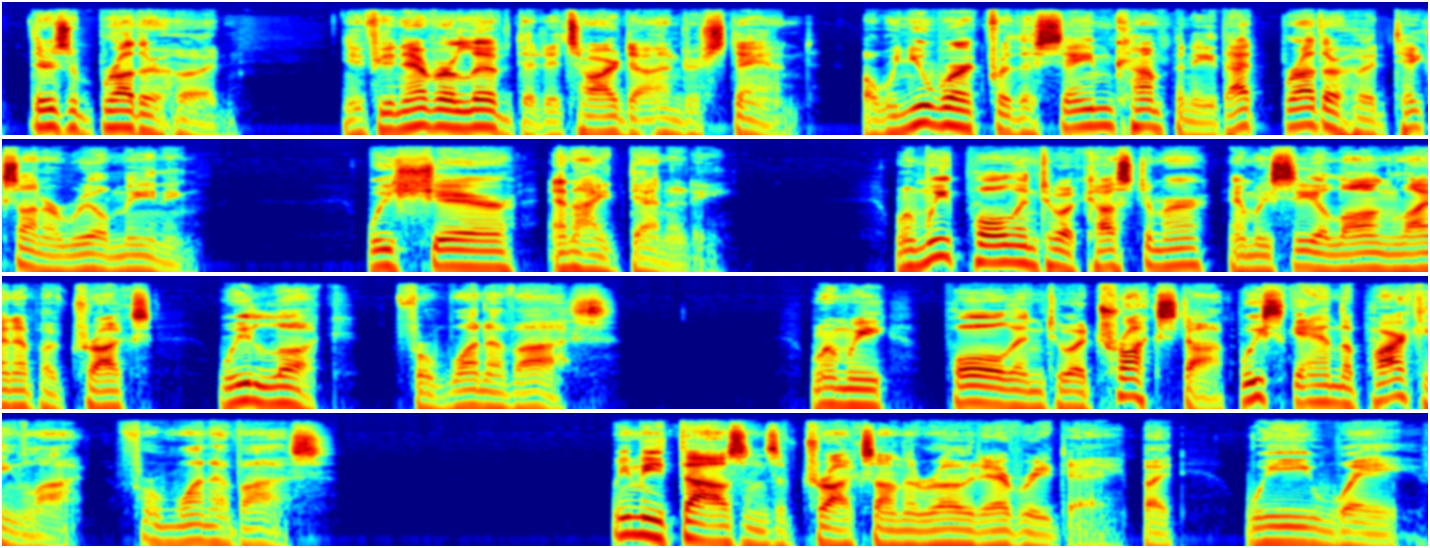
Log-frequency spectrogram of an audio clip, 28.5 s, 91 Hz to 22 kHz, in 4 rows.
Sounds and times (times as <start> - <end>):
Speech: 0.0 - 8.2, 9.0 - 10.8, 11.6 - 17.4, 18.3 - 23.1, 24.5 - 28.5.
